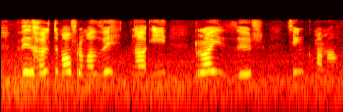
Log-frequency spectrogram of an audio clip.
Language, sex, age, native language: Icelandic, male, 11, Icelandic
